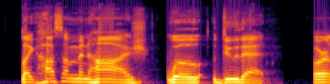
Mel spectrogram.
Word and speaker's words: Hasan: But that's not how your name is pronounced. It's Hassan. But it doesn't matter. I don't like. I'm telling you right now, it does not matter to me at all. It is Hassan is usually like I think it's like an Arabic pronunciation, right?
